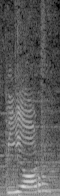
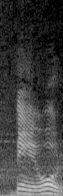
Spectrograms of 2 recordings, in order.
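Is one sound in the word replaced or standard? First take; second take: replaced; standard. First: One sound is replaced by a different sound. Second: Every sound is pronounced the standard way. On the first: "cambiar un sonido por otro" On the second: "en lugar de decir"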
